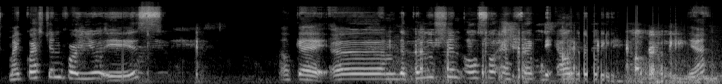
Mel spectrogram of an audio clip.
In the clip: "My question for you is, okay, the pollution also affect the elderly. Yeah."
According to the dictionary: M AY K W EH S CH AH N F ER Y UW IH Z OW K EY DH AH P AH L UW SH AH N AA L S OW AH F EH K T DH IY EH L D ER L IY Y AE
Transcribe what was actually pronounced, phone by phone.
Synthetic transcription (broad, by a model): M AY K W EH S CH AH N F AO Y UW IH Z OW K EY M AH P AH L UW SH AH N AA L S OW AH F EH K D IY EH L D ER IY Y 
